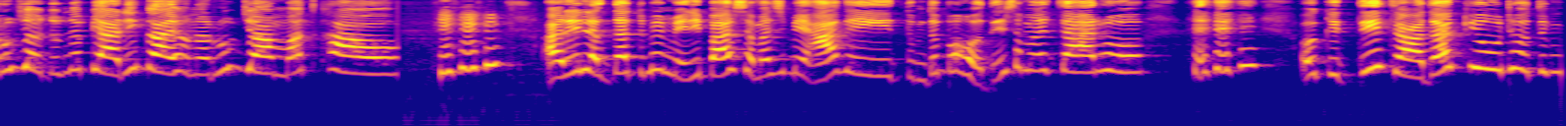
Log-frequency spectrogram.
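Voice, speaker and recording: A woman voicing a cheerful young village girl in a doll story, coaxing and pleading in a sing-song way. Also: very high-pitched.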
